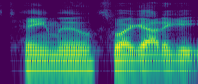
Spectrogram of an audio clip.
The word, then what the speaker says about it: Temu: on the site teu I guess I've been pronouncing it teu but after after seeing the Super Bowl commercials it's TAMU so I got to get used to calling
